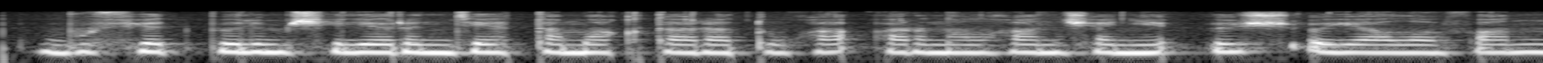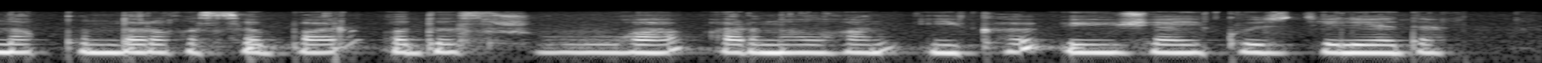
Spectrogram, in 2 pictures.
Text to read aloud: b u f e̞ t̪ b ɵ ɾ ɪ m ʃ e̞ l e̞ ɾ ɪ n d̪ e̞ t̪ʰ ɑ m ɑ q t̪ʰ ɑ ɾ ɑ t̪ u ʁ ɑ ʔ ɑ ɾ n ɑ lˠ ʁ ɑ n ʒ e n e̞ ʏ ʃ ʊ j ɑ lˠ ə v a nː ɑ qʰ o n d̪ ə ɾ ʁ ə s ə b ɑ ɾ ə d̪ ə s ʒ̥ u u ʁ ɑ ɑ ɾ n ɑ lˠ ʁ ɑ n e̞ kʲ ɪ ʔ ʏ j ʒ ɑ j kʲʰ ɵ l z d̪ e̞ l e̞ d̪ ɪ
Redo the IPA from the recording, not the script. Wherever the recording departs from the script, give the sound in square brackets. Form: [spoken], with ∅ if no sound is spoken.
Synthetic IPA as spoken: b u f e̞ t̪ b ɵ [l] ɪ m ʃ e̞ l e̞ ɾ ɪ n d̪ e̞ t̪ʰ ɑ m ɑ q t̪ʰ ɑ ɾ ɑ t̪ u ʁ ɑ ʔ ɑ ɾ n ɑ lˠ ʁ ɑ n ʒ [æ] n e̞ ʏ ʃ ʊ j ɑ lˠ ə v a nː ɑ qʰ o n d̪ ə ɾ ʁ ə s ə b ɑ ɾ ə d̪ ə s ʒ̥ u u ʁ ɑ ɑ ɾ n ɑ lˠ ʁ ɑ n e̞ kʲ ɪ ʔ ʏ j ʒ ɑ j kʲʰ ɵ [∅] z d̪ e̞ l e̞ d̪ ɪ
